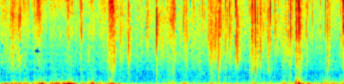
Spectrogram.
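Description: A thin, round, flat woven straw or rattan placemat is held in both hands close to the microphone while fingertips and nails scratch across its woven surface. The result is an irregular, dry crackling and crinkling texture with bright scratchy bursts over soft, low handling thumps.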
